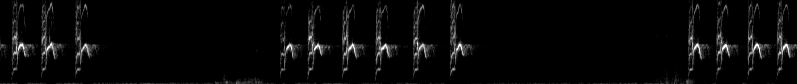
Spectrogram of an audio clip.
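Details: Sooty-headed bulbul lure sound for drawing fast replies: three short bursts of rapid, bright chirps, the longest holding six notes, with a soft low hum and a faint thump between phrases.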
